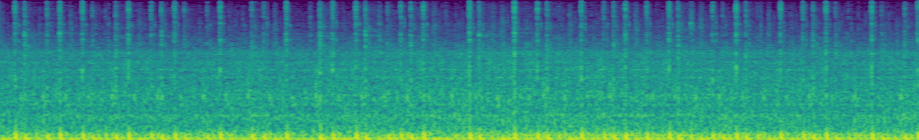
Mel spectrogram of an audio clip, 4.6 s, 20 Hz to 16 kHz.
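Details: Harley-Davidson Sportster 883 barn find that sat over 20 years, fresh oil and filter, temporary carburetor fitted: even potato-potato idle beat, about three pulses a second, deep and steady, nothing clattering; normal idle.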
